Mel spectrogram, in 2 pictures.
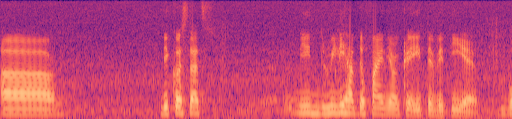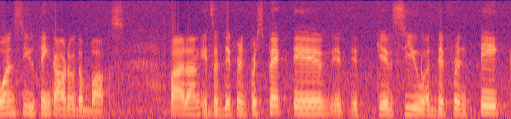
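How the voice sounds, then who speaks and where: Speaking at a fairly slow pace with long, frequent pauses, a woman with a very deep, low pitch and ordinary pitch variation is heard over noticeable background noise. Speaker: reporter and stand-up comedian. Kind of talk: interview. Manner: halting.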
